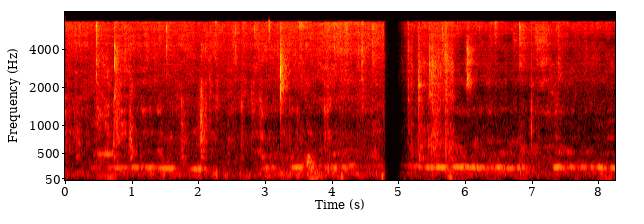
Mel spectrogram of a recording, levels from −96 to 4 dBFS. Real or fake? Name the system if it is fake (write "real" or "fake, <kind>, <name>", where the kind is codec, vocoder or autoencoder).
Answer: fake, codec, DAC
